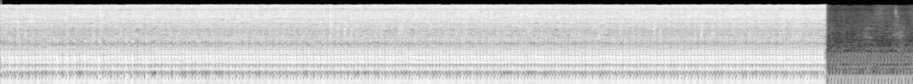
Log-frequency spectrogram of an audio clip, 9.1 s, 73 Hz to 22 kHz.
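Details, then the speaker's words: Fischer Panda 5k diesel generator on a Grady White 330 boat, after replacing failed throttle actuator and reprogrammed boost board (previously stuck at idle, about 90 volts); steady even drone at 120 volts, no misses, then cuts off; normal run. "you can see we're running we're at 120 volts"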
